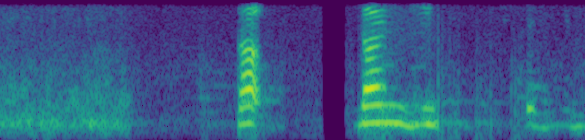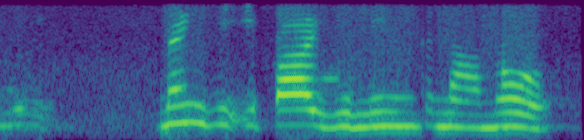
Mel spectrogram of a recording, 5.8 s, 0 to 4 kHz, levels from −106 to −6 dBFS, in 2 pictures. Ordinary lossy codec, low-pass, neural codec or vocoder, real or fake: none; 3.6 kHz; none; real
